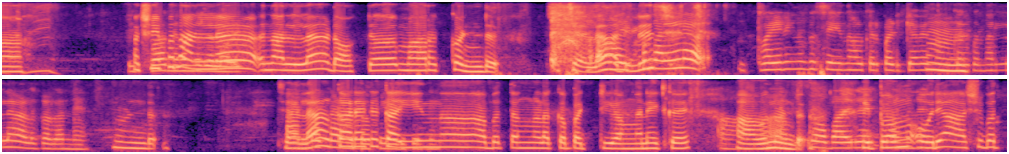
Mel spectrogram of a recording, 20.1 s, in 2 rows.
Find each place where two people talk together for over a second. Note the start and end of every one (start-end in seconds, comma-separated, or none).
12.9-14.4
